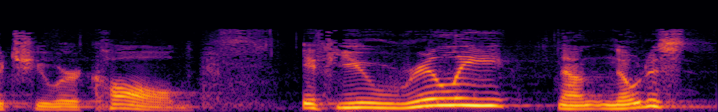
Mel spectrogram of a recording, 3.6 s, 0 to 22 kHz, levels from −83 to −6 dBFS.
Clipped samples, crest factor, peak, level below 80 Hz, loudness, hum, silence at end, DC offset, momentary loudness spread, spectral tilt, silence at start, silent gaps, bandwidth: under 0.1%; 14 dB; -6 dBFS; -62 dBFS; -20 LUFS; none; 0.15 s; under 0.1%; 10 LU; -6 dB/octave; 0 s; none; 7.6 kHz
